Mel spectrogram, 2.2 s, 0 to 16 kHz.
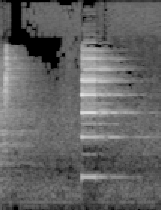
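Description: Electronic beep from an ADM7000 biphasic defibrillator monitor: a single tone about a second in that starts sharply and fades away over about a second.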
